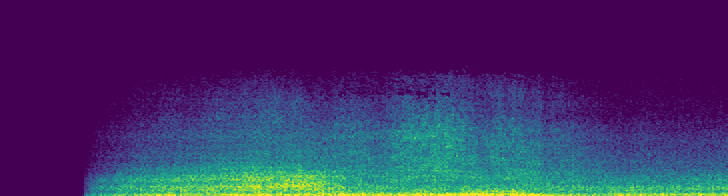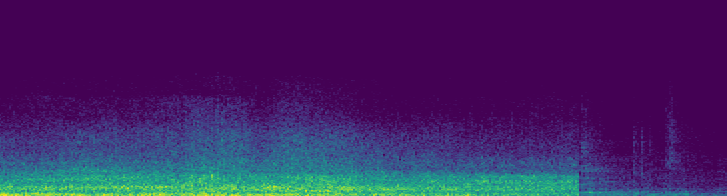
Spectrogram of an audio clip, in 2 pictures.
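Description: Road traffic: a motor vehicle's engine running loudly close by for the first few seconds, then a steadier wash of street noise. It starts about a second in and drops suddenly near the end to a quiet indoor background.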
